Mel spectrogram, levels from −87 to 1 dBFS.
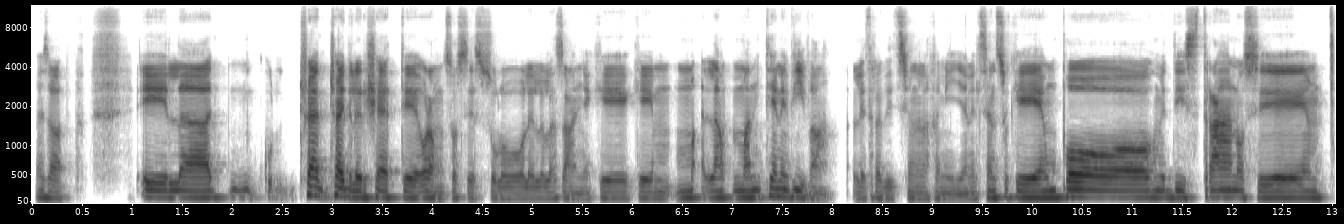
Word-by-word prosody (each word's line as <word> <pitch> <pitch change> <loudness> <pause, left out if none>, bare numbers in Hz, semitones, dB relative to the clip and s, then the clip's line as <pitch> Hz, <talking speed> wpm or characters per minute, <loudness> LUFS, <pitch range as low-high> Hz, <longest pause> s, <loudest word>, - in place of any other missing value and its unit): Esatto. 110 -2 -7 0.5
E 120 -2 +3
la 115 -1 +3
mhmm, 125 -1 -10
cu 115 - -16
c'è 150 -5 +3
c'hai 145 -3 +5
delle 115 -3 +2
ricette? 110 -1 +1
Ora 110 +1 +1
non 95 -2 -6
so 105 - -7
se 100 -2 -6
è - - -7
solo 95 -1 -6
le 95 0 -5
le 100 0 -6
lasagne 95 -2 -8
che 100 -2 -3
che 105 -1 -2
m 100 -1 -9
ma 110 +2 -4
la 110 0 -2
mantiene 120 +3 -1
viva 100 -7 -4 0.2
le 95 +1 -7
tradizioni 100 -2 -7
della 95 0 -9
famiglia, 90 -4 -9
nel 95 0 -10
senso 110 +4 -3
che 110 -1 +3
è - - +4
un 115 0 0
po', 120 -2 +4
come 115 -1 -4
dì, 115 0 -2
strano 120 0 +1
se 110 -1 +2
110 Hz, 180 wpm, -22 LUFS, 100-115 Hz, 0.5 s, c'hai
